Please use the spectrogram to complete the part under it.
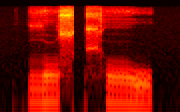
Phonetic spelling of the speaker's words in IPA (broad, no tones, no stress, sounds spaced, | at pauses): ðˤ u sˤ t͡ʃʰ o w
